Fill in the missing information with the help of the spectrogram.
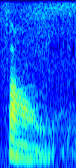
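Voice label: "fau4", Cantonese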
